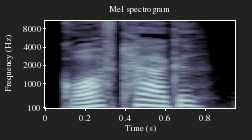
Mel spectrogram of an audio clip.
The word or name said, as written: grofthakket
